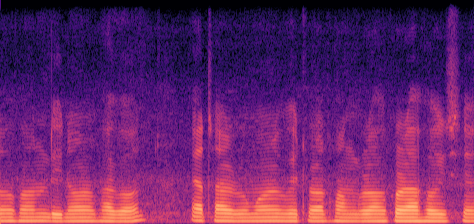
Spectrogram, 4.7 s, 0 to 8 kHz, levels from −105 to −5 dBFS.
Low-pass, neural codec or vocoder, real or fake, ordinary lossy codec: none; none; real; none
